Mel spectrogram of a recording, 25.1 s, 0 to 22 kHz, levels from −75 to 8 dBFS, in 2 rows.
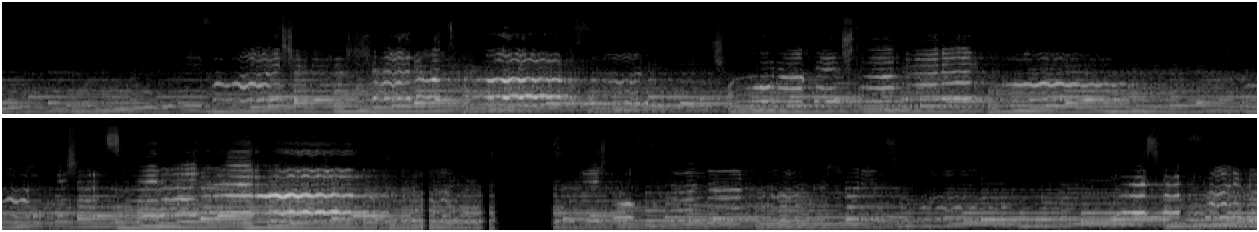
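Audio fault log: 16.10, 16.30, 16.75 and 17.34 s, short stall from a late packet: four quick hiccups in just over a second. Each time the next packet wasn't there on time, the jitter buffer ran dry, and the receiver stretched the last bit of sound to cover it, for about 57, 30, 66 and 84 ms. You hear a held, slightly buzzy smear, then the audio picks up right where it left off. Nothing is actually lost, but everything after each stall lands a little later.
17.46 to 18.08 s, call audio freeze: right after those stalls the stream stops for about 0.6 s. The receiver first carries the last sound on as a short fading buzz, then drops to silence for roughly half a second before the audio resumes from exactly where it stopped. The likely cause is packets held up in transit long enough to empty the jitter buffer completely. A gap gets inserted rather than anything cut out, so the rest of the clip runs that much later.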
